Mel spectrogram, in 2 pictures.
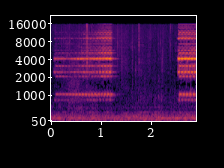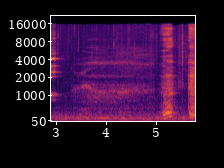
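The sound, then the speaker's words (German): A telephone rings in a 1960s German radio play: two bursts of bright, high electronic ringing over a low background hum, first a longer ring, then a shorter one after a pause. “Und mein Telefon, entschuldige mal eben.”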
